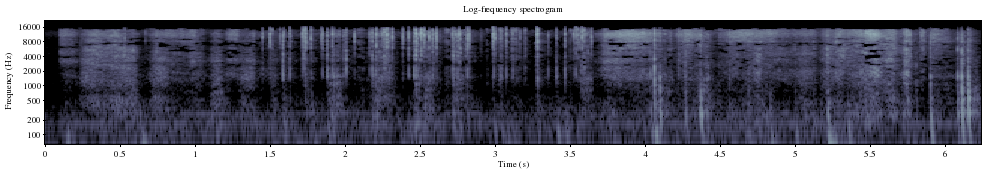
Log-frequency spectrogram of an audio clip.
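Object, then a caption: Thick paperback book (paper). Long pointed nails tap quickly on the cover and edge of a thick paperback Death Note Black Edition manga lying flat. The dry, clicky taps and light scratches come in rapid, uneven bursts, with a few sharper knocks near the end, all over a faint steady low hum.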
